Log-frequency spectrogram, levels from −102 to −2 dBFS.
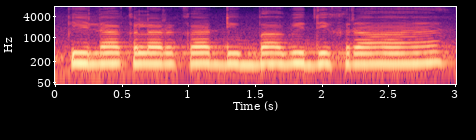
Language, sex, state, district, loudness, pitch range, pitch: Hindi, male, Jharkhand, Deoghar, -13 LUFS, 175-180 Hz, 180 Hz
